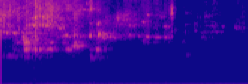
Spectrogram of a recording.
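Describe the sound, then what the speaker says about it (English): Water and beef broth poured into a cooking pot for a soldier's stew, a short bright splashing stream lasting under a second before cutting off, heard alone and fairly quiet. "So I'm just gonna pour that in."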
